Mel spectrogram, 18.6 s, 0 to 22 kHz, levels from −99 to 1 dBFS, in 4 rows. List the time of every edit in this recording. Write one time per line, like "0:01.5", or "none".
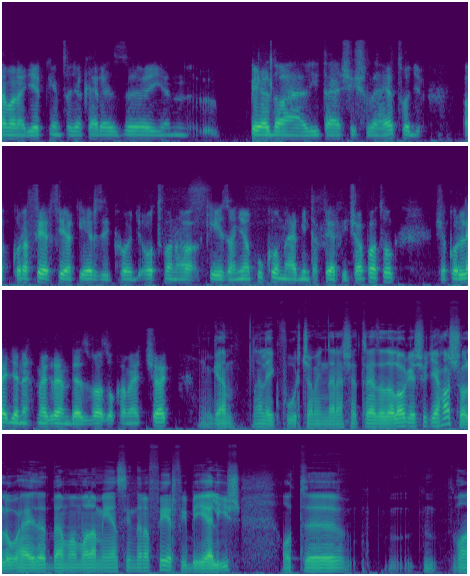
0:11.2

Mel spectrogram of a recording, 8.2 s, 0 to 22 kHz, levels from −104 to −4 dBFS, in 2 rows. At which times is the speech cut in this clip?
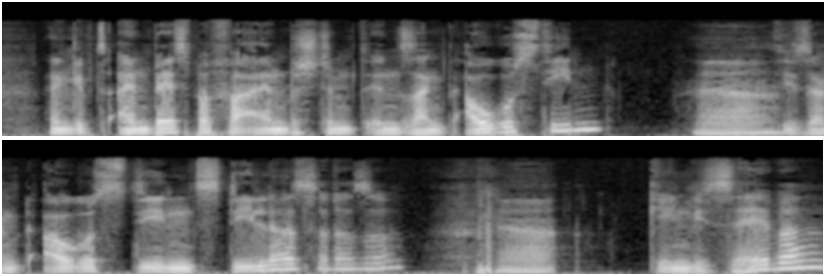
0:07.2

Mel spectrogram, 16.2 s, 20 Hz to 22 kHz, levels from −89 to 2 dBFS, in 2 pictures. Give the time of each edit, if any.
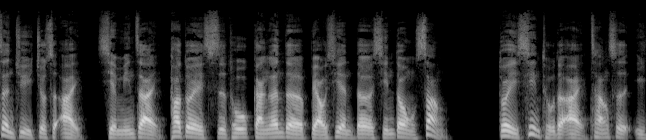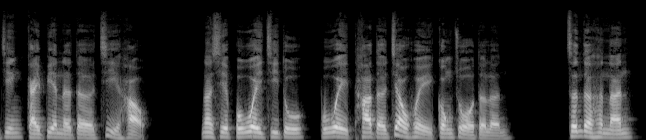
0:07.4

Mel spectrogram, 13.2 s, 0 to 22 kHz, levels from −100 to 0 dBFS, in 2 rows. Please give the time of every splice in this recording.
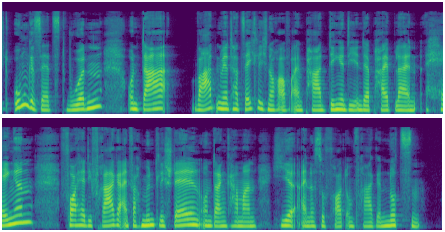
0:07.5

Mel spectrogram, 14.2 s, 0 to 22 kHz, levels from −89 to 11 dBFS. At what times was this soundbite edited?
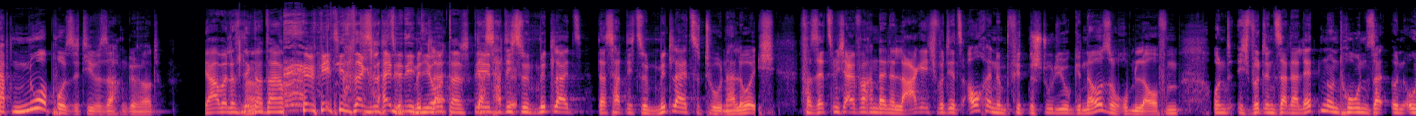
0:02.8
0:07.5

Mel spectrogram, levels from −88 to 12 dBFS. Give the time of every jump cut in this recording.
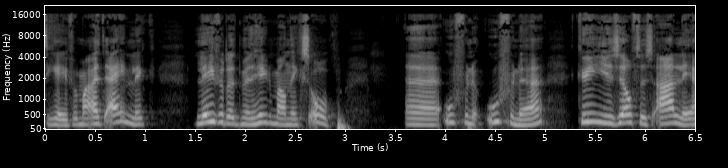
0:04.0

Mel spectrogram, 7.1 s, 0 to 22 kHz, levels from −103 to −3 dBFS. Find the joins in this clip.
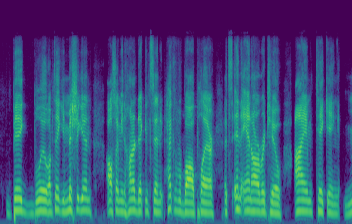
0:03.3

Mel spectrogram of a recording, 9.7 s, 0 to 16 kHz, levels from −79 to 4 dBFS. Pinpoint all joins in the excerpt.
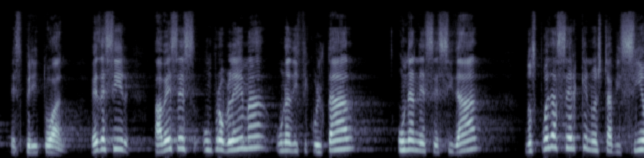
none

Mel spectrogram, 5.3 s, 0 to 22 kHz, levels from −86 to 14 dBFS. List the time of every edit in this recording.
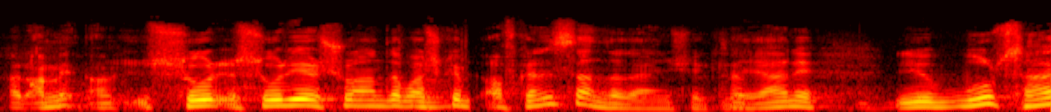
0:02.3

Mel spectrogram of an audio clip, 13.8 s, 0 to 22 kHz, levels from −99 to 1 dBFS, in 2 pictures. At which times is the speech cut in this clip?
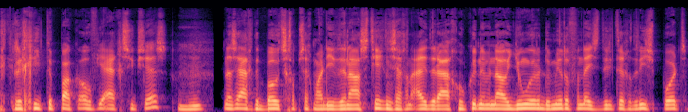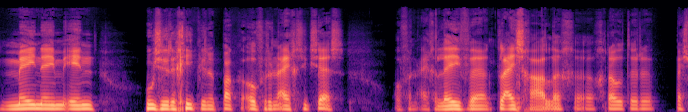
0:02.1

